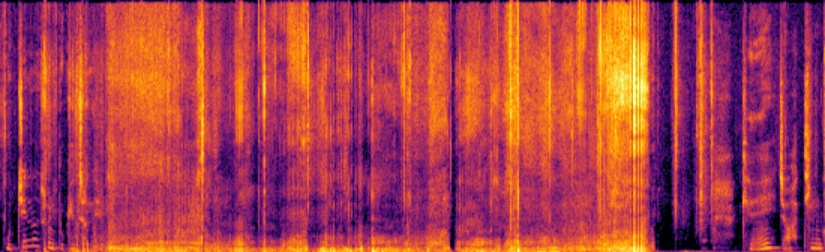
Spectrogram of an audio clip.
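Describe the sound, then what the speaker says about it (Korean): Dense, close crackling and ripping of dried autumn leaves being torn for several seconds, then a quiet gap and a soft voice. "찢는 소리도 괜찮네요."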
